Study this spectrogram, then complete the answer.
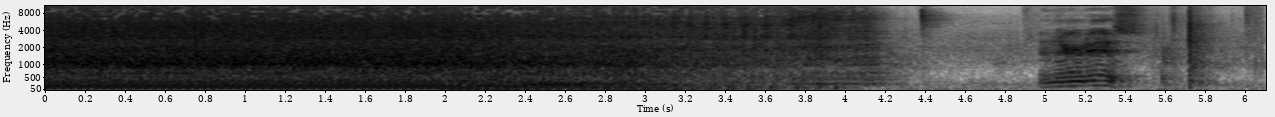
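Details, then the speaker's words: Honda HRN216 mower, one season old, after no-start repair with carburetor cleaning, fresh fuel and spark plug check: single-cylinder starts first pull, runs smooth and even with no misses, winds down cleanly at shutoff. "there she is first pull I figured to take at least two or three but uh yeah first pull"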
